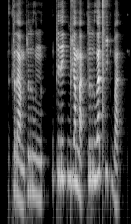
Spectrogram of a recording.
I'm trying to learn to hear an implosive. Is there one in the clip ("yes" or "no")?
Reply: no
